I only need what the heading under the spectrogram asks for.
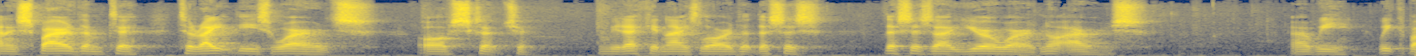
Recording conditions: large echoing room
